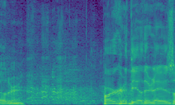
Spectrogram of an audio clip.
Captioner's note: audience laughing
